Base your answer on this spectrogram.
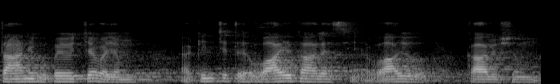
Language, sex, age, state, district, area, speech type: Sanskrit, male, 30-45, Telangana, Hyderabad, urban, spontaneous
